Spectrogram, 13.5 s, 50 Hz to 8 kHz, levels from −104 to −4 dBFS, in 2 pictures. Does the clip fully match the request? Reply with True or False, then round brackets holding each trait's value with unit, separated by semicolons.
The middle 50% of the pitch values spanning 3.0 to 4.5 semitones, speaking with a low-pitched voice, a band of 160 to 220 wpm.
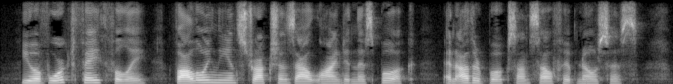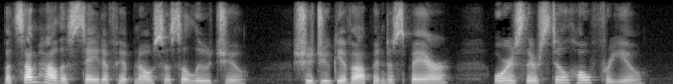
False (3.6 semitones; 185 Hz; 170 wpm)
